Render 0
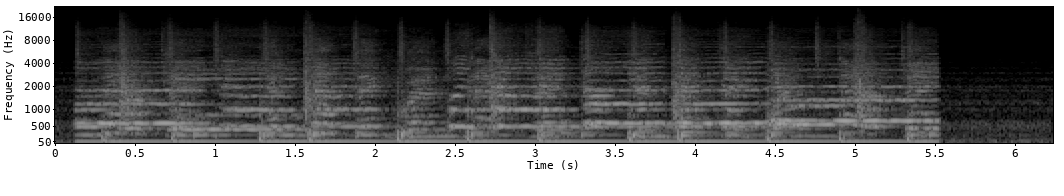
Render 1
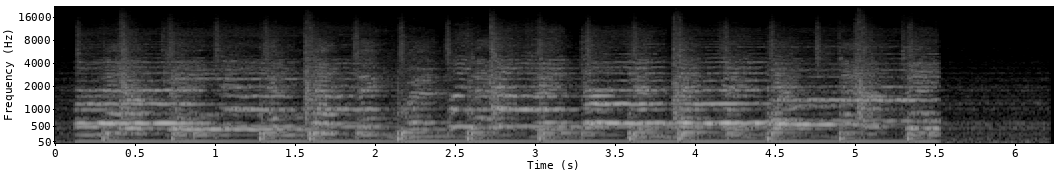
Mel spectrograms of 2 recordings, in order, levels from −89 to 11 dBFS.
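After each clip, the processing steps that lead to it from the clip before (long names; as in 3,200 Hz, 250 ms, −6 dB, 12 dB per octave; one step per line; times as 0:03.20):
comb filter 6.8 ms, depth 89%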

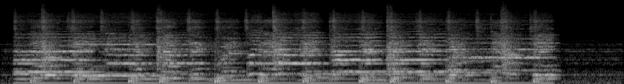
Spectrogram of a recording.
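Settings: convolution reverb, pre-delay 3 ms, DRR 0.5 dB
level +7.5 dB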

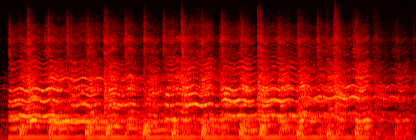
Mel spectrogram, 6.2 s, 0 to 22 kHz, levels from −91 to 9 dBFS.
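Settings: pitch vibrato 4.2 Hz 74 cents
feedback echo at a low word length 595 ms, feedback 55%, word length 8 bits, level −12.5 dB
level −8 dB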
